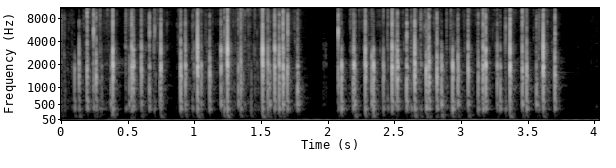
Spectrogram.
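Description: Fingertips type continuously on a Dolphin 2021 mechanical keyboard with a brass plate and plastic keycaps. About 26 sharp, clacky keystrokes with a bright, crisp edge sound in quick runs, with a brief pause just before the two-second mark. Each keystroke stops dead with no ring.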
